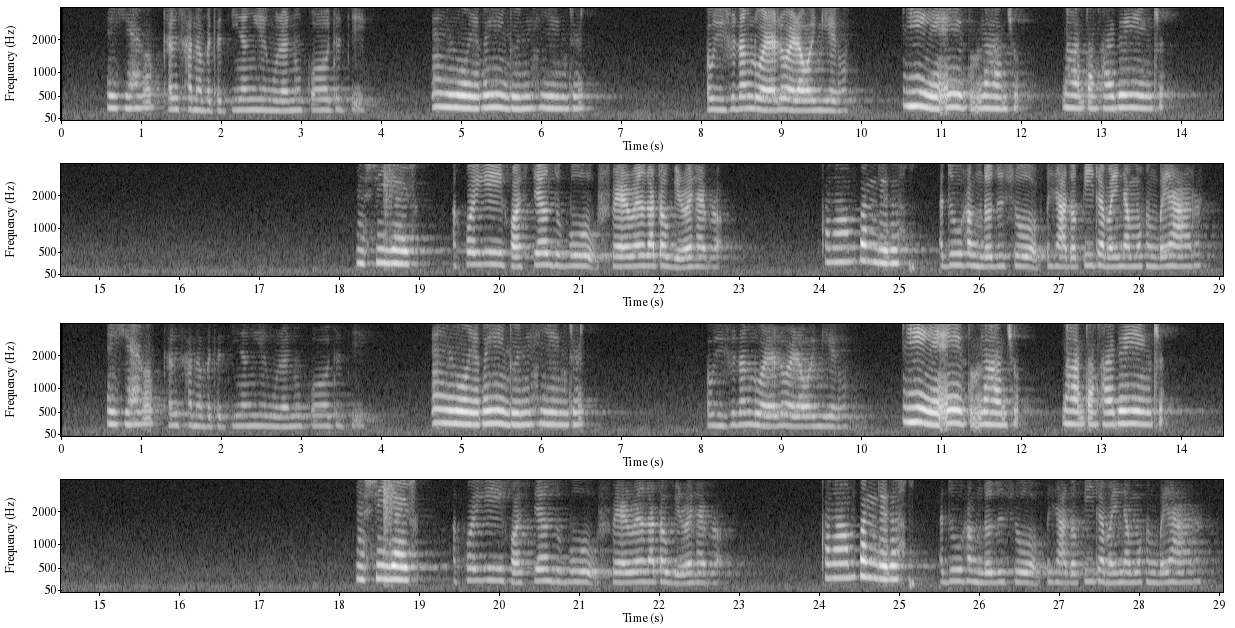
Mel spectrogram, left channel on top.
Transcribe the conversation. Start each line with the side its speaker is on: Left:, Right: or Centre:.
Right: ꯑꯩꯒꯤ ꯍꯥꯏꯕ
Left: ꯏꯊꯪ ꯁꯥꯟꯅꯕꯗꯗꯤ ꯅꯪ ꯌꯦꯡꯂꯡꯨꯔꯅꯨꯀꯣ ꯑꯗꯨꯗꯤ
Right: ꯎꯝ ꯂꯣꯏꯔꯒ ꯌꯦꯡꯗꯣꯏꯅꯤ ꯌꯦꯡꯗ꯭ꯔꯦ
Left: ꯍꯧꯖꯤꯛꯁꯨ ꯅꯪ ꯂꯣꯏꯔ ꯂꯣꯏꯔ ꯑꯣꯏꯅ ꯌꯦꯡꯉꯣ
Right: ꯌꯦꯡꯉꯦ ꯑꯩ ꯑꯗꯨꯝ ꯅꯍꯥꯟꯁꯨ ꯅꯍꯥꯟ ꯇꯪꯈꯥꯏꯗ ꯌꯦꯡꯗ꯭ꯔꯦ ꯉꯁꯤ ꯌꯥ
Left: ꯑꯩꯈꯣꯏꯒꯤ ꯍꯣꯁꯇꯦꯜꯗꯨꯕꯨ ꯐꯤꯔꯋꯦꯜꯒ ꯇꯧꯕꯤꯔꯣꯏ ꯍꯥꯏꯕ꯭ꯔꯣ
Right: ꯀꯅꯥꯝ ꯄꯗꯦꯗ
Left: ꯑꯗꯨ ꯍꯪꯗꯣꯗꯨꯁꯨ ꯄꯩꯁꯥꯗꯣ ꯄꯤꯗ꯭ꯔꯕꯅꯤꯅ ꯑꯃꯨꯛ ꯍꯪꯕ ꯌꯥꯔꯔꯣꯏ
